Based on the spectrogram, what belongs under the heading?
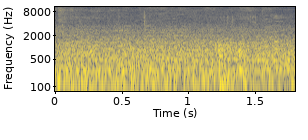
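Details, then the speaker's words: Chevy 2500 pickup, 93,000 miles, on a road test about 5 miles in after balance beads were installed in the tires to cure a vibration: steady, even road and tyre rumble at the same cruising speed, no rear clanging; steering-wheel vibration gone. "Well, I've driven this thing about 5 miles now, and I don't feel it in the steering wheel like I did before. We're going about the same speed. You can even hear it's not chinging and clanging in the back."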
